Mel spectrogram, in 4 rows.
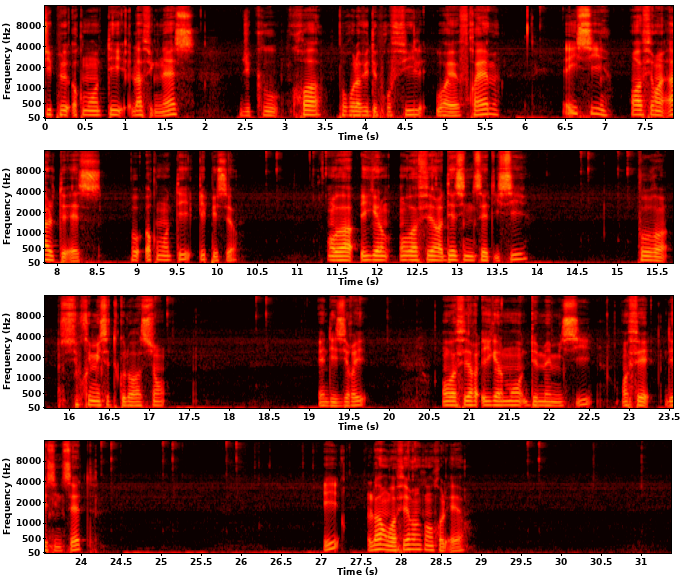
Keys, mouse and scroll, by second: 2.2 KP_3, 4.1 z, 5.2 right click, 5.7 b, 7.6 alt+s, 10.7 scroll up 1, 11.0 right click, 11.4 Tab, 11.9 middle click, 12.4 scroll up 2, 13.6 ctrl+Tab, 14.9 right click, 16.2 i, 17.1 i, 18.7 i, 19.6 scroll down 2, 19.8-21.0 middle drag, 21.0-21.6 scroll up 1, 21.6 right click, 21.9 middle click, 22.3-23.2 scroll up 1, 23.2 i, 24.3 i, 26.1 Tab, 26.6 Tab, 27.6 ctrl+r, 29.8-30.3 scroll down 1, 30.3-31.3 middle drag.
